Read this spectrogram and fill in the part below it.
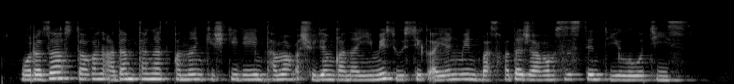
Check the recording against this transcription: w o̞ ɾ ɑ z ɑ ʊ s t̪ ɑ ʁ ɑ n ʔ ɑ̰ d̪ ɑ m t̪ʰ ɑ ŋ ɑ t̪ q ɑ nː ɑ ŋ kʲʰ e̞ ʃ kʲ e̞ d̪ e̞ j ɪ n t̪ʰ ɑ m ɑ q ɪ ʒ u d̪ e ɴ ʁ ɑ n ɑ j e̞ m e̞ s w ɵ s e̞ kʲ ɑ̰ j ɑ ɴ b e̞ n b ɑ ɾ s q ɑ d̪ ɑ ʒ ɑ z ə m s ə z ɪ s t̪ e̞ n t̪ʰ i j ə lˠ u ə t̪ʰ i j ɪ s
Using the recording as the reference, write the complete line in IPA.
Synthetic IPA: w o̞ ɾ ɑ z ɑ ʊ s t̪ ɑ ʁ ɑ n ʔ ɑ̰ d̪ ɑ m t̪ʰ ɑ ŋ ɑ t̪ q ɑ nː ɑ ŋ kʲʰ e̞ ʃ kʲ e̞ d̪ e̞ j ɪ n t̪ʰ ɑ m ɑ q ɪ ʃ u d̪ e ɴ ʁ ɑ n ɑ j e̞ m e̞ s w ɵ s e̞ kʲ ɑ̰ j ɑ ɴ m e̞ n b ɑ s q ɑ d̪ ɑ ʒ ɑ ʁ ə m s ə z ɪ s t̪ e̞ n t̪ʰ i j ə lˠ u ə t̪ʰ i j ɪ s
